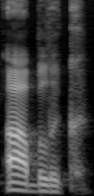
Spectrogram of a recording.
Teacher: И в одной из деревень я был крайне удивлен, когда при обращении ко мне одна из старых жительниц сказала: «Ой, аблык». Аблык без начального йота, без протеза, вообще какая-то архаичная форма.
